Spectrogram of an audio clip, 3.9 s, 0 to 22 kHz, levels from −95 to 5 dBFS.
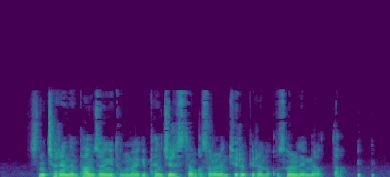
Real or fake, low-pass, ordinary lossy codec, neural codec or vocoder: real; 10.8 kHz; AAC, 48 kbps; none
